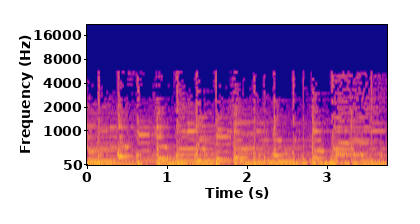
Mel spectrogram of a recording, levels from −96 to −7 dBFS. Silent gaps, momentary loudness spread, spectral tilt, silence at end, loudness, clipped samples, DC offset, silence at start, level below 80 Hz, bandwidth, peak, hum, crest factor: none; 3 LU; -7 dB/octave; 0 s; -28 LUFS; under 0.1%; under 0.1%; 0 s; -32 dBFS; 5.8 kHz; -12 dBFS; none; 14 dB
